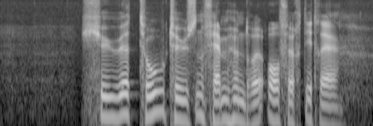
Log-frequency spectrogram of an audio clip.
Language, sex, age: Norwegian, male, 54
